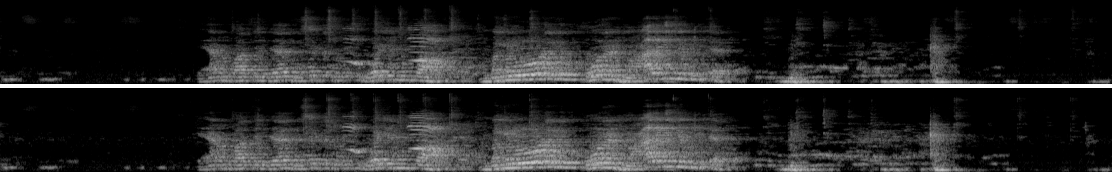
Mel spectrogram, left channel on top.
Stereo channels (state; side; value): normal; both; correlation 0.57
